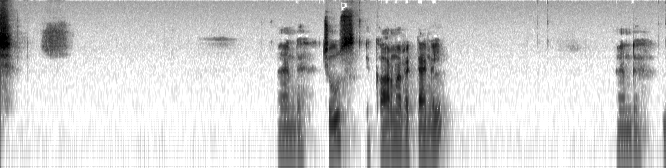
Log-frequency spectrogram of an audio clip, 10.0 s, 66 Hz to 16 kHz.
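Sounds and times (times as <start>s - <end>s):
faint computer mouse clicks: 8.0s - 8.9s.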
